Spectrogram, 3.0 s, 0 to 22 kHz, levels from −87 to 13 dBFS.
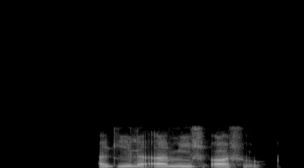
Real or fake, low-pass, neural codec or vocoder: fake; 5.4 kHz; codec, 16 kHz, 8 kbps, FunCodec, trained on Chinese and English, 25 frames a second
